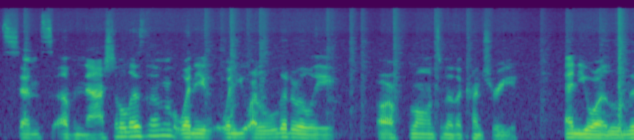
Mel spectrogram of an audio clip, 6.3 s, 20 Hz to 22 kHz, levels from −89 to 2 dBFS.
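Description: Noise suppressor artifacts run through the whole clip. The room noise, sitting about 16 dB below the speech, is pushed down by about 17 dB frame by frame, so the residue sinks between phrases and rises under the speech. From 0.03 to 2.26 s, just before "you are", there is speech cut by the noise suppressor. The suppressor mistakes quiet speech for background and turns it down by up to about 14 dB, roughly 0.7 s in total, so soft sounds come out swallowed. The same happens from 4.1 to 5.16 s, dropping by up to about 16 dB across about 0.4 s.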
